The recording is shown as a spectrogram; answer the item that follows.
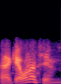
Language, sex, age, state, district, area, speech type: Bengali, male, 18-30, West Bengal, South 24 Parganas, rural, conversation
